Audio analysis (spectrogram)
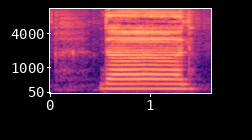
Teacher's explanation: دال کا مخرج ہے زبان کی نوک ثنایا اولیہ کی جڑ۔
